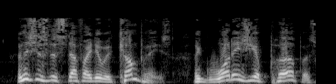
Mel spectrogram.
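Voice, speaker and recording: A somewhat breathy male voice with an English accent and very wide pitch swings, in a dry, close sound with no echo. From England. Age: 50s. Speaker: leadership speaker and author. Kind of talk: interview.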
